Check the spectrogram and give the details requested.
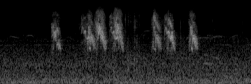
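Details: Several sparrows flock to a narrow post for food at a Tenmangu shrine, 22 January 2024, giving seven bright, clipped chirps in quick uneven groups over about a second and a half, with a low background hum.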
